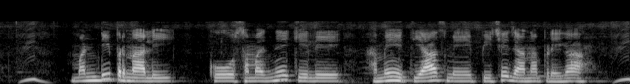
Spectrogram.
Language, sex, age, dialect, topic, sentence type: Hindi, male, 18-24, Garhwali, agriculture, statement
